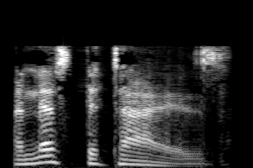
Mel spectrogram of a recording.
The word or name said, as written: anaesthetize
